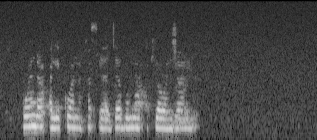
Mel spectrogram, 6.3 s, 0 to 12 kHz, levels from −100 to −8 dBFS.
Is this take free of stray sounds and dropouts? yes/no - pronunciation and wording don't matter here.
yes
